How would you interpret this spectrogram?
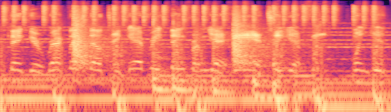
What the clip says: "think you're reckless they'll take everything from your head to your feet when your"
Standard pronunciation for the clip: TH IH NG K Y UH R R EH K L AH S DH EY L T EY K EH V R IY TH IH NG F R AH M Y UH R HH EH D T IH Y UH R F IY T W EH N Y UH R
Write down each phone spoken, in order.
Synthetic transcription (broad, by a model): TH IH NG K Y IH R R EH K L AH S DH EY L T EY K EH V R IY TH IH NG F R AH M Y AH R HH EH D T IH Y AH R W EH N Y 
